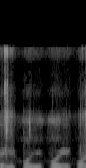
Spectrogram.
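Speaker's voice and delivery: high, very soft mock call; mock mother's cry. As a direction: imitate a distant-sounding mom's cry, quietly. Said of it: "la mamá grita". (grito fingido de mamá, agudo y bajito)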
